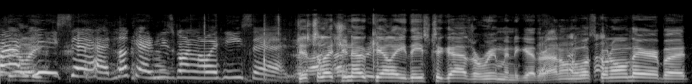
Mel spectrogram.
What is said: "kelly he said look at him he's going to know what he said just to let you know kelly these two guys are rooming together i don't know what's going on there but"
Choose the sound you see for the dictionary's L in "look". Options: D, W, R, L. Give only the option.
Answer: L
